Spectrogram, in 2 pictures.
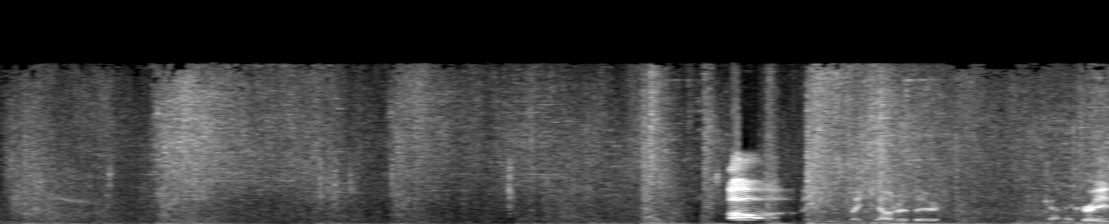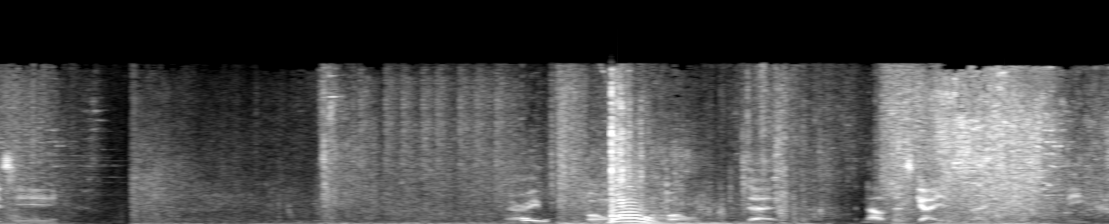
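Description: A crackling energy blast bursts with a loud whoosh.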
